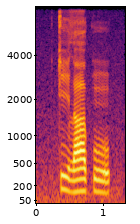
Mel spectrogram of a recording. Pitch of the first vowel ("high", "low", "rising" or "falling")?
falling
